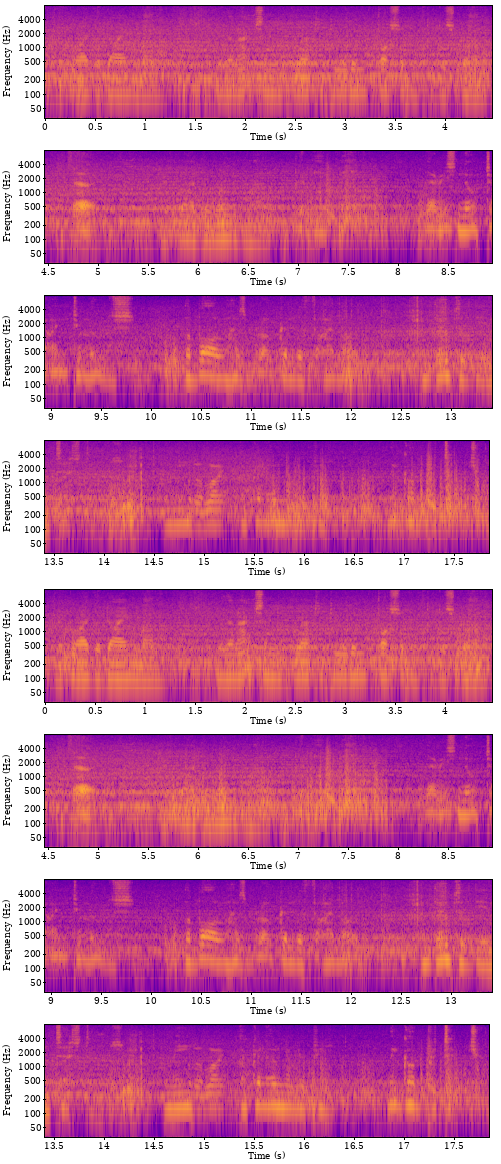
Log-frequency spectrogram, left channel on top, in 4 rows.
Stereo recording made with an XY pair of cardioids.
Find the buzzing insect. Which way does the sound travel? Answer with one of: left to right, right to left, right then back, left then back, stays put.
right then back.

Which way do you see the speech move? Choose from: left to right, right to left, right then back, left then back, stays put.
left then back.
